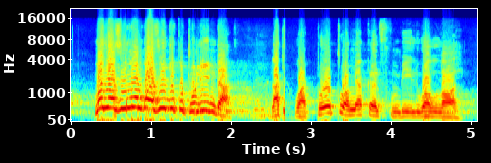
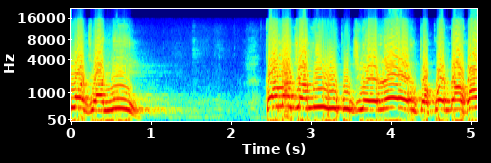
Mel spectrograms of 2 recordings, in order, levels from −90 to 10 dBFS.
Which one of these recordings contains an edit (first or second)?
first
